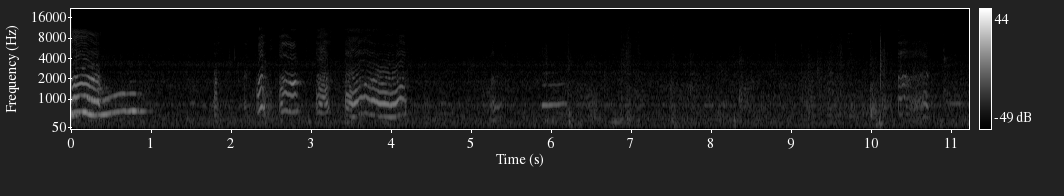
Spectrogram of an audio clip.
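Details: Five blenheim Cavalier King Charles Spaniel puppies born on New Year's play together in a home puppy pen; loud wavering whines and high rising yelps open the clip, then quieter scattered yips and squeaks over faint background hum.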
